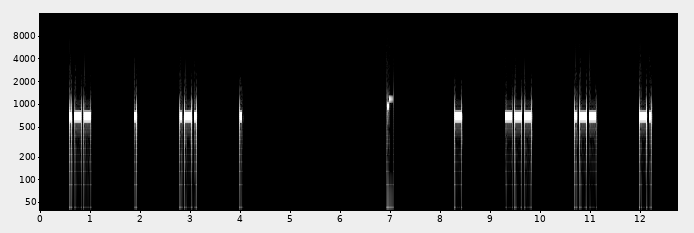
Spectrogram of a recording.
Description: Morse code, heard as a keyed tone, about 25 wpm, spaced as for 9 wpm, 700 Hz. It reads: WERE TOWN
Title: 6x Character Spacing - Top 500 Words - 25wpm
